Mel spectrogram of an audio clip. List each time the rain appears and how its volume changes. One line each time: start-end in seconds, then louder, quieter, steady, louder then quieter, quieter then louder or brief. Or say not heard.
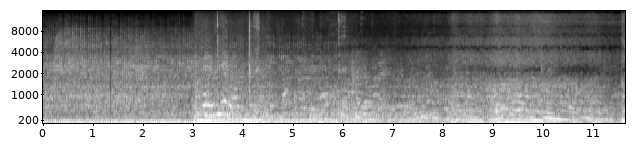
not heard.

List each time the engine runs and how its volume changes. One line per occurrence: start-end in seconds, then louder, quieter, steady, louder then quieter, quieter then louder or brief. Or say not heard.
0.0-11.6 quieter then louder.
